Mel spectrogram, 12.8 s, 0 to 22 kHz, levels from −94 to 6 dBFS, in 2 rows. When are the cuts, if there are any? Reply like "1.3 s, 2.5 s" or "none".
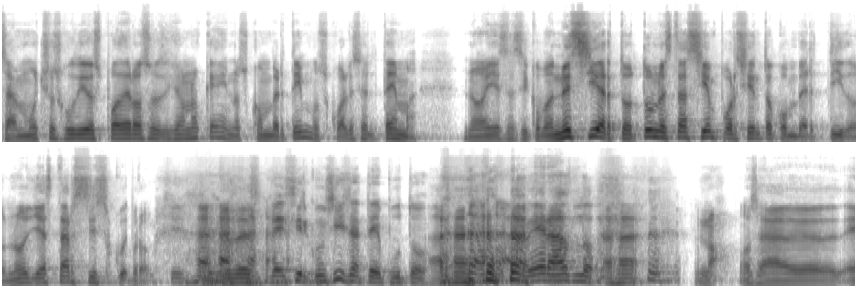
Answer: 7.3 s, 11.5 s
